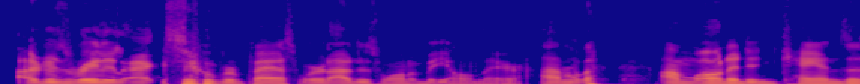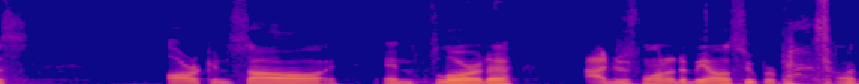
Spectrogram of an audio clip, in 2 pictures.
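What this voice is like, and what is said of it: Southern-accent impression of a man. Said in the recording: “he is also Southern, and this is my impression.”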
